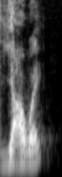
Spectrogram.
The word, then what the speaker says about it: Yahweh: Now, this is where we get the title that would later be pronounced as Yahweh.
